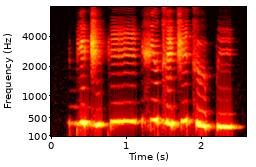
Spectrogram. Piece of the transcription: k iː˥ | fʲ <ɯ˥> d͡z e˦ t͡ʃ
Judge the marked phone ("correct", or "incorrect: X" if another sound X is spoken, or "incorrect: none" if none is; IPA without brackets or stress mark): correct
